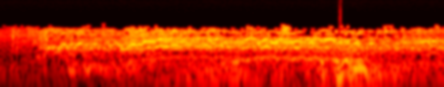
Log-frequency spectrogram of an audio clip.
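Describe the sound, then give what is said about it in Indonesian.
A horse neighs loudly, one long wavering whinny that carries for a few seconds with no one speaking, as riders sit on their horses' backs. “Sebentar kemudian, mereka sudah duduk di atas punggung kuda masing-masing.”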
